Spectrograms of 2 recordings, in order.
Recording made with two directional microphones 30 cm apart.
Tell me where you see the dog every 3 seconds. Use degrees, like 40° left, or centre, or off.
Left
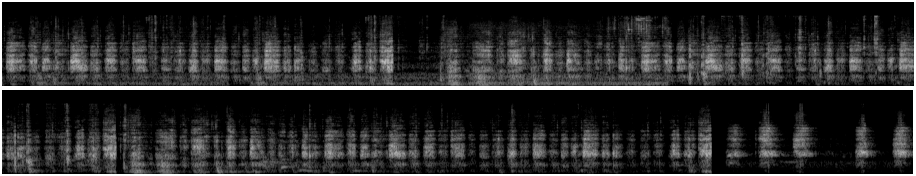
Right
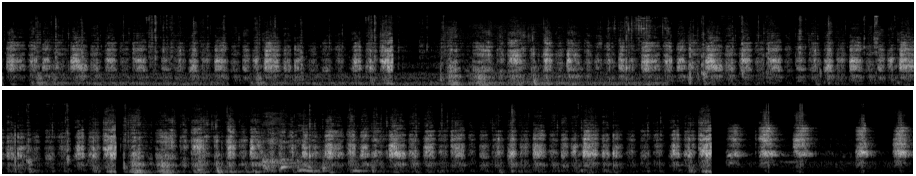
40° left, 30° left, 10° left, centre, 10° right, 10° right.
